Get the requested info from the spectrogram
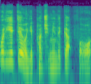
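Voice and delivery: put-on Australian accent, put on. Quoting Chopper's reply after being stabbed: Australian accent as Chopper. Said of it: "I lost my Australian there".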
